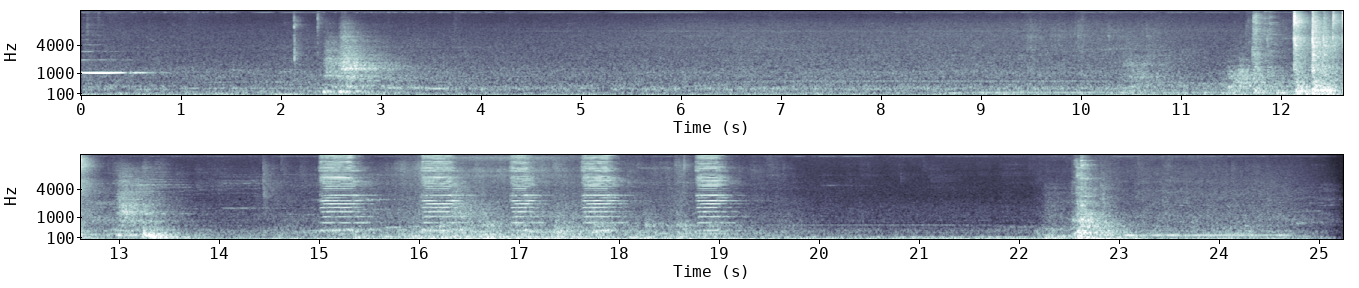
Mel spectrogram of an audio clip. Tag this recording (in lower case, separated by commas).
home sounds, sliding door, door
